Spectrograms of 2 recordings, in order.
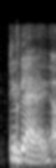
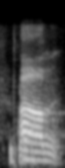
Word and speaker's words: Duguay: Is that how you say his name? How do you say his name? Duguay. Okay. Duguay. I've seen him.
